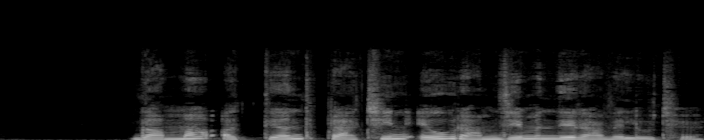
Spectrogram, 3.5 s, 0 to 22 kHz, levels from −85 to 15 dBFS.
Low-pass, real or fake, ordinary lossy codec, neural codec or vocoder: 14.4 kHz; real; AAC, 64 kbps; none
